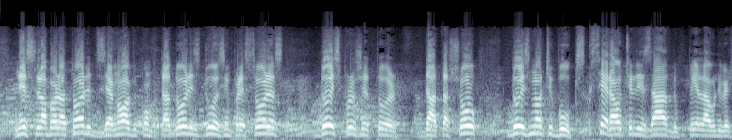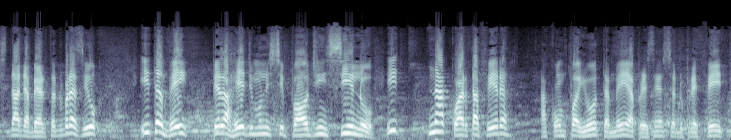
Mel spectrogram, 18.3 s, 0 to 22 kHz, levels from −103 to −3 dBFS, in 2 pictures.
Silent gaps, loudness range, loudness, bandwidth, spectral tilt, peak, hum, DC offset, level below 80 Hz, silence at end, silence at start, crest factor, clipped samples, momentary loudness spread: none; 2 LU; -11 LUFS; 9.6 kHz; -6 dB/octave; 0 dBFS; none; under 0.1%; -44 dBFS; 0 s; 0 s; 10 dB; 0.3%; 9 LU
